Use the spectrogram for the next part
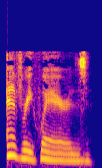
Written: everywheres

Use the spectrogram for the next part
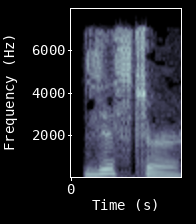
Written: xyster

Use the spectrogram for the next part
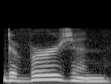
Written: diversion

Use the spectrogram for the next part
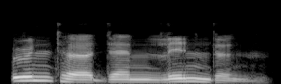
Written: unter den linden

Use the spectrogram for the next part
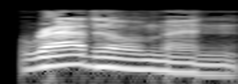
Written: raddleman

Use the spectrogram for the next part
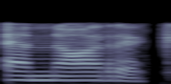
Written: anodic

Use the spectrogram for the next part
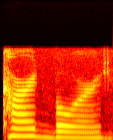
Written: cardboard

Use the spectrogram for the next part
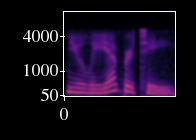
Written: muliebrity

